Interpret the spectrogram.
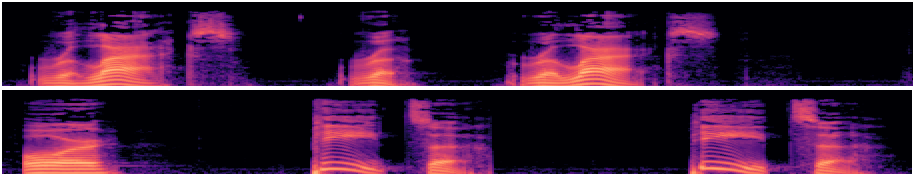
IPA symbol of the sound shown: ə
